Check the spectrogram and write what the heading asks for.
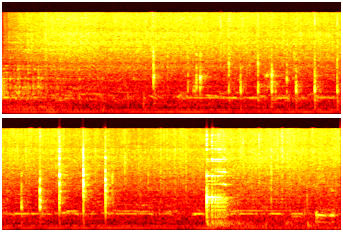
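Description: Diced onion sautéing in an oiled pan over medium heat: a steady sizzle, with a utensil clicking against the pan as the onion is stirred from about two seconds in, and one louder knock near the end.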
